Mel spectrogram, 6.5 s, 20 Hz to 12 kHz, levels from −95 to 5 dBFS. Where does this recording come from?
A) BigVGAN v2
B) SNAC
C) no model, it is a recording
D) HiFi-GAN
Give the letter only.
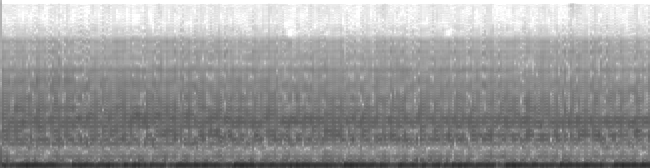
A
